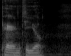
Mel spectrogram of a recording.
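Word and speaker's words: parietal: And I said parental, I meant parenteal. It's easy to move that in, up, or just a few letters and mispronounce.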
